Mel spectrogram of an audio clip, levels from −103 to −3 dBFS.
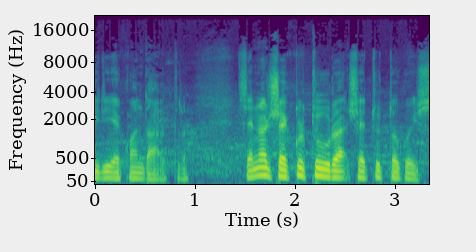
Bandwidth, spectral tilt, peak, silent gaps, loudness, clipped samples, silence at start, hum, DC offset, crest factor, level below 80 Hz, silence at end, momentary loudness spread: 11.5 kHz; -6.5 dB/octave; -2 dBFS; none; -19 LUFS; under 0.1%; 0 s; none; under 0.1%; 18 dB; -46 dBFS; 0 s; 20 LU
